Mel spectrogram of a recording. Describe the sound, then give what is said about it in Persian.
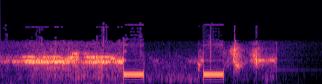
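A noisy, garbled telephone line from a listener's call to a call-in program breaks up, cut by two short, steady mid-pitched beeps, then a final burst of crackly line noise before it drops into silence as the call disconnects. “خب تلفن چون قطع شد فکر میکنم به هر حال اندکه گاگای مشکلات تکنیکی پیش میاد و شنونده ها انتظار میمانند.”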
